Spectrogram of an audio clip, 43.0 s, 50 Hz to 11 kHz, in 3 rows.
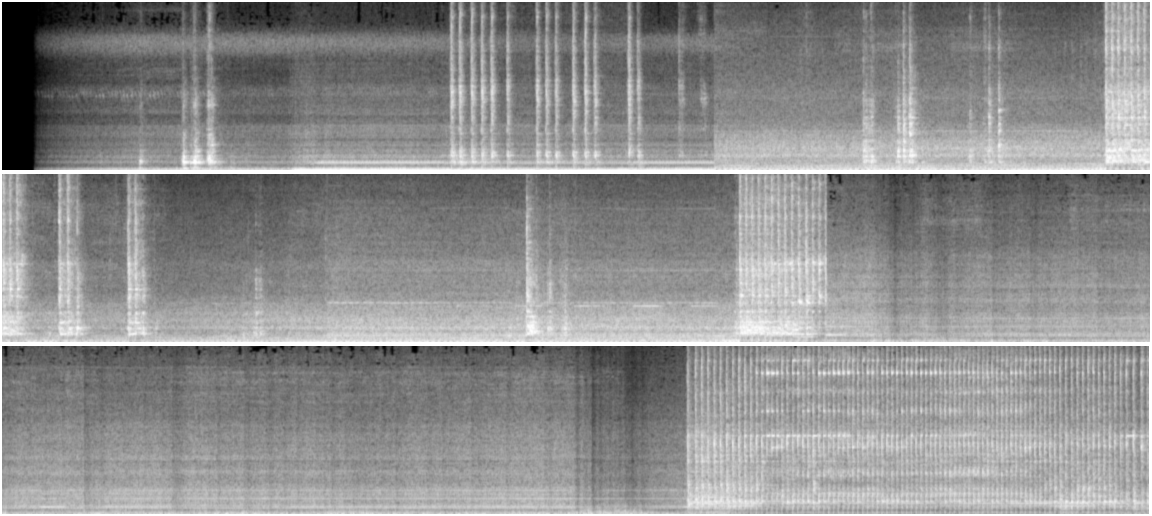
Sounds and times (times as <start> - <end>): Vehicle: 0.4 - 43.0.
